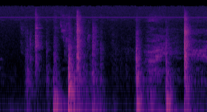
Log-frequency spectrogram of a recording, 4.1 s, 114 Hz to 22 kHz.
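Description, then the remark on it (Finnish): Several sharp wooden knocks and thumps ring out at uneven intervals as someone pounds on a door, ordered to keep knocking until it is opened, followed by the clatter and bump of the door being pulled open, with faint shuffling in between. “No ihan kuin 40 ajuria yhteensä koska isäntä sanoi, että minä en saa lakata koukuttavasta ennen kuin ovi avataan, jotten nukkuisi.”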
